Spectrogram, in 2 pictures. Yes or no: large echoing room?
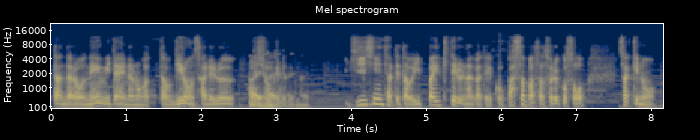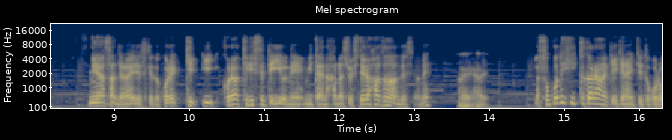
no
